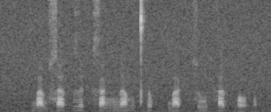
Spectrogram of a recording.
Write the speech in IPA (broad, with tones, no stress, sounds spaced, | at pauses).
k w a̰˧˨ w s a˦˥ t̚ ɣ ə˦˥ t̚ x a̰˧˨ ŋ n a˨˦ m t̪ʰ ə˦˥ p̚ h w a˨˩ k̚ s u˨˩ h a˦˥ t̚ ʔ ɔ̰˧˨ ʔ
